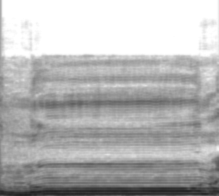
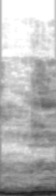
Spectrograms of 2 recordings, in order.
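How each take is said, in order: First: نون stretched, higher, with the final n sounded; chanted نون, clear n at the end; correct Noon. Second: نو with the final n dropped; wrong missing n. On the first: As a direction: draw out NOOON and close on n. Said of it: "ایسے بولیں گے". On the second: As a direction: show the mistake, NOO left open. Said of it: "کچھ لوگ نو بولتے ہیں". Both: Shown as a demonstration.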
